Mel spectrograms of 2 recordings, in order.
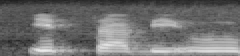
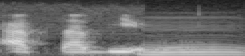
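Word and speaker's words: اتَّبِعُوا: Kayak misalnya kalau di Yasin kan ada ittabi'u ma la yas'alukum. Nah, kadang-kadang saya masih dengar orang bacanya attabi'u. Iya, keliru, ya.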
